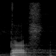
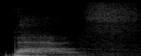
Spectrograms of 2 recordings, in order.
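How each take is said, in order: First: The word is clipped short and dry. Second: The word is drawn out and sustained.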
